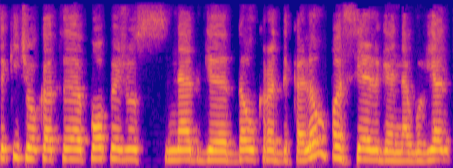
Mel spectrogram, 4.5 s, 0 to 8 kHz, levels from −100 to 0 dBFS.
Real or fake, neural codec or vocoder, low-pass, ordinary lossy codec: real; none; 7.2 kHz; MP3, 48 kbps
